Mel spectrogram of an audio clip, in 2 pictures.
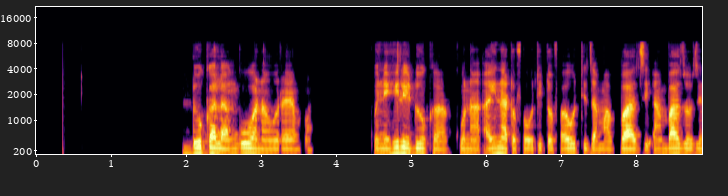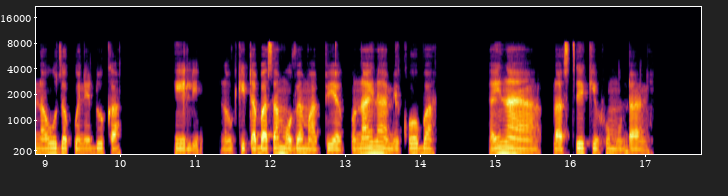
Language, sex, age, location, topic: Swahili, male, 18-24, Nairobi, finance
